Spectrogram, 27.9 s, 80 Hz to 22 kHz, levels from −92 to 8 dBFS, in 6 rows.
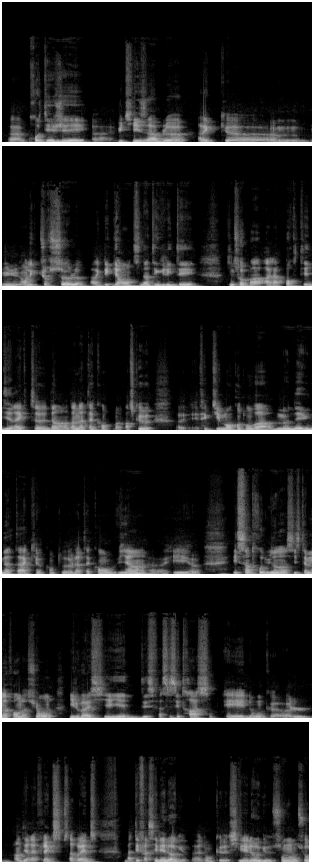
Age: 30-49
